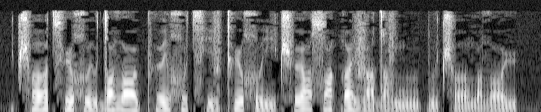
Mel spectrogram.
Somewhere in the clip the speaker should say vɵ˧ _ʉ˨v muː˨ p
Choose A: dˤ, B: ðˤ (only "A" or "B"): A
